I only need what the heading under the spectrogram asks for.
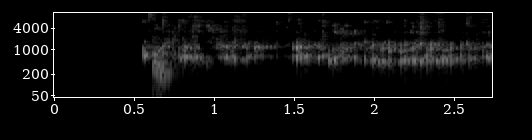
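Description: After a moment of silence, liqueur is poured into a glass, with a steady gurgling splash lasting a couple of seconds. No one speaks.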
